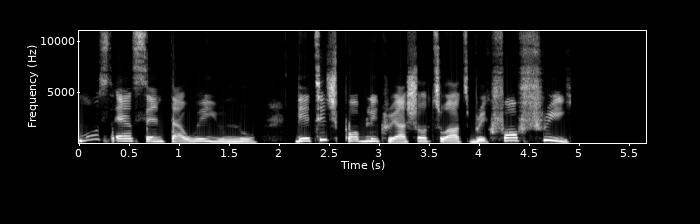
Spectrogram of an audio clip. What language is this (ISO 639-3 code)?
pcm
